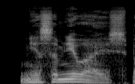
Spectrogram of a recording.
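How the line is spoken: Muttered. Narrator (Russian): пробормотал Эл

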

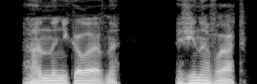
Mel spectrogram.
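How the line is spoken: Sighing. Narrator (Russian): вздохнул я

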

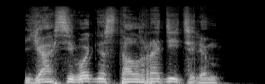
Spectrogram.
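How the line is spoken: Joyful announcement. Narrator (Russian): радостно огорошил

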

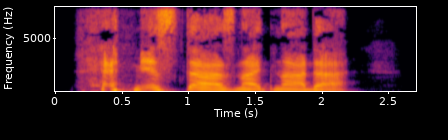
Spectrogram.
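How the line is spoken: Power-drunk raccoon guffawing. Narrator (Russian): хохотал енот, опьяненный мощью мехбосса

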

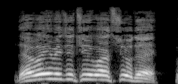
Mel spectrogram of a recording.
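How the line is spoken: Indignant shout from crowd. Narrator (Russian): возмущенно крикнул кто-то из толпы

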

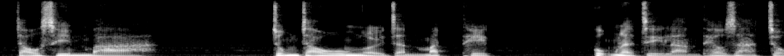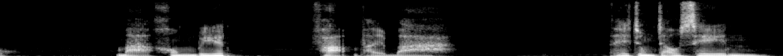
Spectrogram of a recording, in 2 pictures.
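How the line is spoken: Muttering. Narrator (Vietnamese): Bác Kim lẩm bẩm

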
